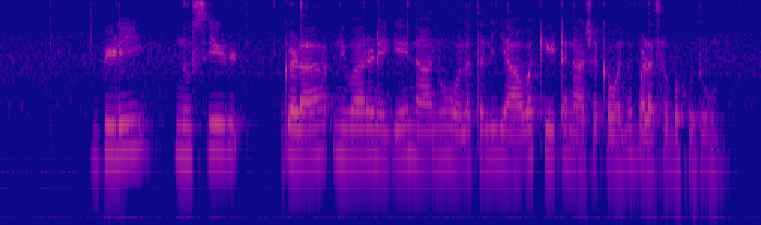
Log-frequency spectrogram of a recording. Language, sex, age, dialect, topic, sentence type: Kannada, female, 25-30, Mysore Kannada, agriculture, question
